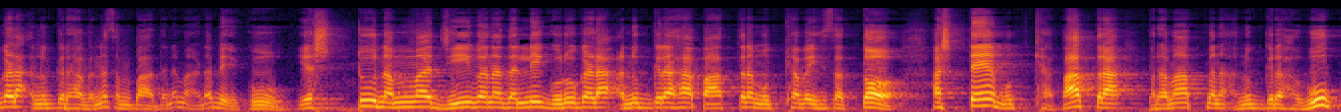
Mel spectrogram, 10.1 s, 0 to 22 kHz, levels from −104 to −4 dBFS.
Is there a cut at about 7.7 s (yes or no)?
no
